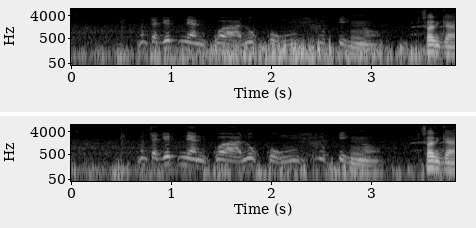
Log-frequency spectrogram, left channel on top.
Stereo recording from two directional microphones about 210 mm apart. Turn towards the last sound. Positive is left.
turn(degrees=0)  # may be behind; listen again after turning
